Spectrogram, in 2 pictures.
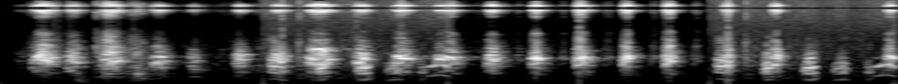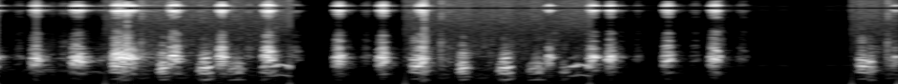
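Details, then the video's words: Chickens clucking loudly and continuously, a dense run of short rhythmic clucks with a few brief gaps and a faint high tone behind. "Sound of Chickens Clucking"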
